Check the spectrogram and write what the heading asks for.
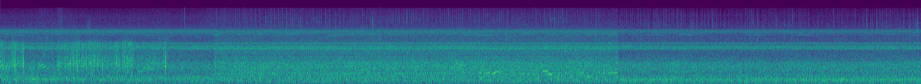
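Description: Indistinct voices of people talking in the first few seconds, then a steady background hum with no clear event.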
